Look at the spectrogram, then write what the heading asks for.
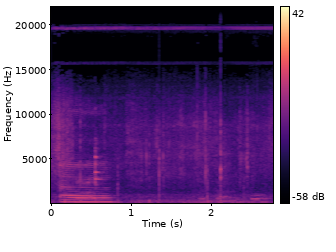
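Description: Onions sizzle steadily in hot olive oil in a pan, a constant crackling hiss with occasional utensil clicks from stirring, while a person talks briefly over it.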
